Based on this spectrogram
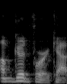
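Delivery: through a clenched jaw. Game master voicing a character answering the captain, through a clenched jaw. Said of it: "he kind of clenches his jaw and he says".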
